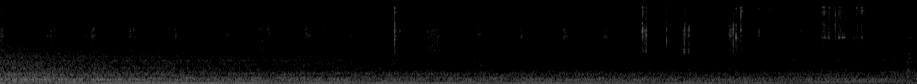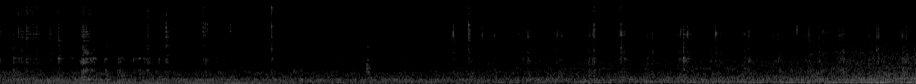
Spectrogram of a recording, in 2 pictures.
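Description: Small metallic clicks and clinks from a steel worm-drive hose clamp being handled and its screw turned with a screwdriver. They come irregularly, starting a few seconds in, over a faint low hum.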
